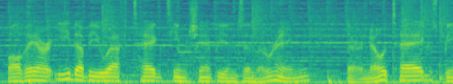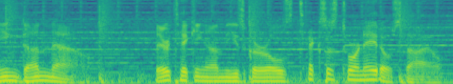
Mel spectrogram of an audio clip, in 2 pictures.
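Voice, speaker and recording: A man hosting and narrating an audio drama podcast in a steady, measured storytelling manner. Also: low voice. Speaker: narrator and host. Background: music.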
